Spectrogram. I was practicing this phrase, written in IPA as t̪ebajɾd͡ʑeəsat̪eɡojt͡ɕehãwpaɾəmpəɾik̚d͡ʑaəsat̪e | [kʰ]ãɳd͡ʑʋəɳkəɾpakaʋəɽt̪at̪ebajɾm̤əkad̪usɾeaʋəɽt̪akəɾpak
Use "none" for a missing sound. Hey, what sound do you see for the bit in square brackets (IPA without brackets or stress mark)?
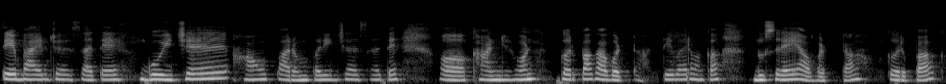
kʰ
